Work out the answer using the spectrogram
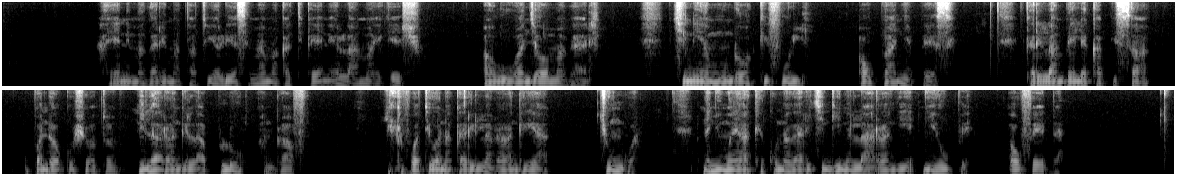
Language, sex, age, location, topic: Swahili, male, 25-35, Nairobi, finance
